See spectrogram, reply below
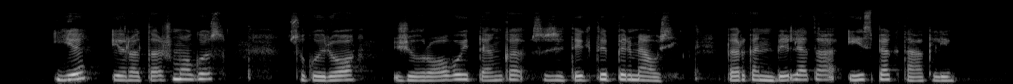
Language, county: Lithuanian, Vilnius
